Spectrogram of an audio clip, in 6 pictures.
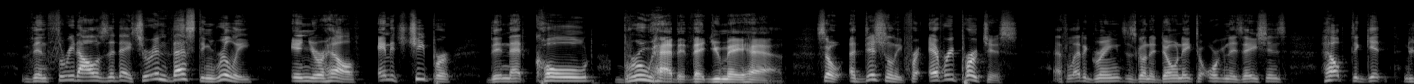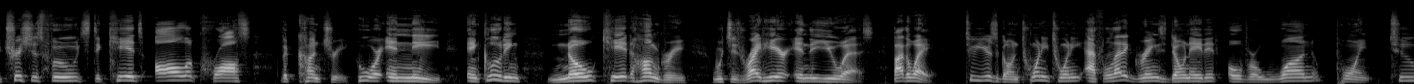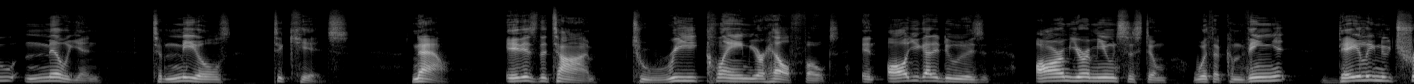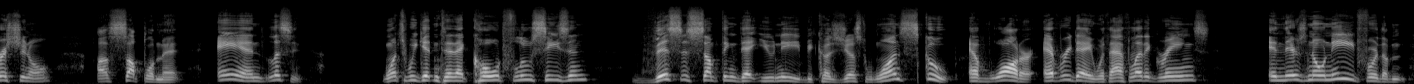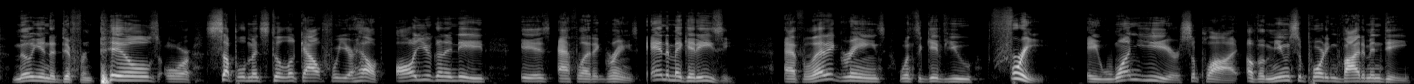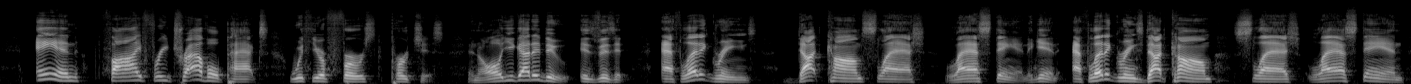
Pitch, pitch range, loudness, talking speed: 160 Hz, 135-185 Hz, -25 LUFS, 145 wpm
